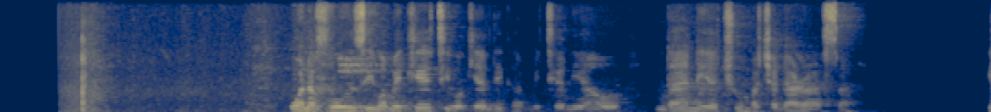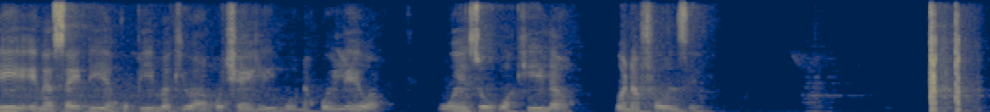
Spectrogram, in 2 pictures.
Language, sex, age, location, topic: Swahili, female, 25-35, Dar es Salaam, education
